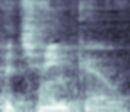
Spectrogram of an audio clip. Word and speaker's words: Pacheco: Dan Pacheco. What's your preference? I really like Pacheco. Pacheco. Or Pacheco. Just like not it. Pacheco.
